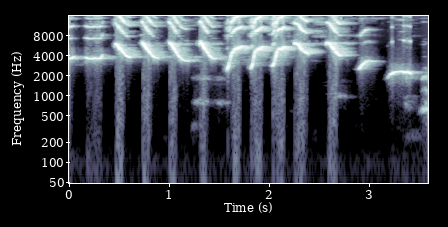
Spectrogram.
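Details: Imported white-rumped shama song used to prompt other shamas to sing: a fast series of loud, rising, slurred whistles, about three per second, ending in a lower drawn-out whistle.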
